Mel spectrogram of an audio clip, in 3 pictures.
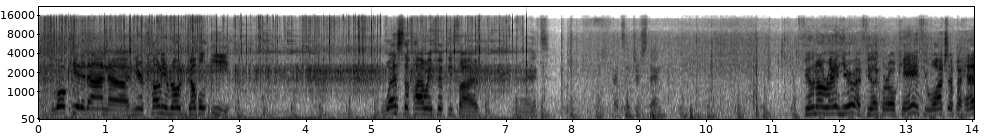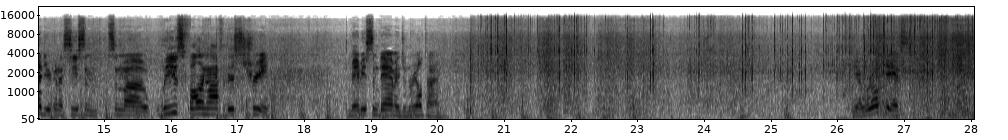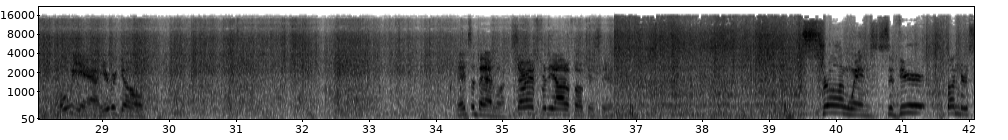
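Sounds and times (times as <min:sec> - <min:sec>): wind and rain against car: 0:00.0 - 0:42.0.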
